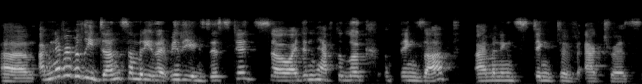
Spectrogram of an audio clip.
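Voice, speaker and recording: A woman with an American accent speaks at a fairly quick pace and a medium pitch. Her intonation is lively, and the background is quiet. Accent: American-sounding English. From Italy (Rome), born in England. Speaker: actress. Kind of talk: casual interview. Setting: video call. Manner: animated. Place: home room. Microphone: video call.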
